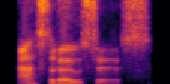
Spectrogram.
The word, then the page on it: acidosis: British English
